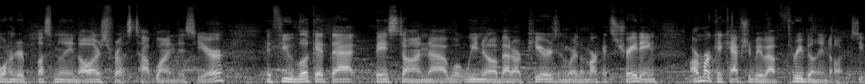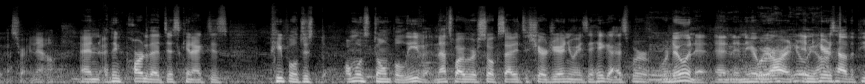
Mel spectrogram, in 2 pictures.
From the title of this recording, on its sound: TGSP on location: Gravitas Growth Conference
